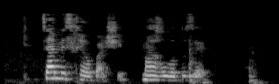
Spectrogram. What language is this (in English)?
Georgian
